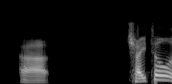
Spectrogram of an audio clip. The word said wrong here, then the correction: Chytil: is that how you say his name? – Cheadle? Philip Cheadle. Yep, Cheadle. Yep. – Cheadle. – Yeah, I made that mistake too. You see it and it's like, oh, Chytil.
